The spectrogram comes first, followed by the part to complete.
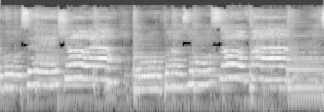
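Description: A young woman singing a melody into a microphone, accompanying herself on a strummed acoustic guitar, with a brief break between sung phrases about two and a half seconds in.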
